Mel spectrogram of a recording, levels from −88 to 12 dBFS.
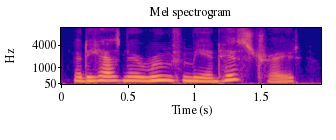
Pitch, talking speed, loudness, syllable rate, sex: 225 Hz, 305 wpm, -15 LUFS, 6.8 syllables/s, female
